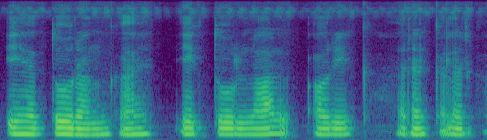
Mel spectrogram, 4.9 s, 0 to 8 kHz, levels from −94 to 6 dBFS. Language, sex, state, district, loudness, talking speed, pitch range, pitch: Hindi, male, Uttar Pradesh, Budaun, -17 LUFS, 160 wpm, 125-135 Hz, 130 Hz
